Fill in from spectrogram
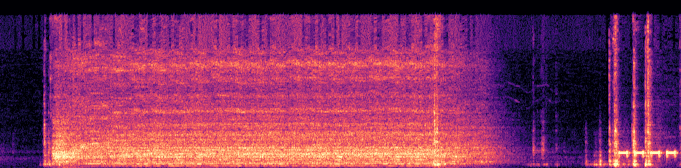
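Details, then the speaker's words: Acura RSX new engine being primed, after fixing forgotten driver-side and transmission ground straps: steady even cranking for about three seconds with no knocks or scrapes; oil pressure built. "there we go uh engine is primed you always want to do that before you're starting a new engine on a new build"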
